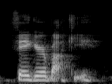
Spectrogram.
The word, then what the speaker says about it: Fagerbakke: Um, oh, here the pronunciation on Wikipedia is uh, Fagerbakke.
